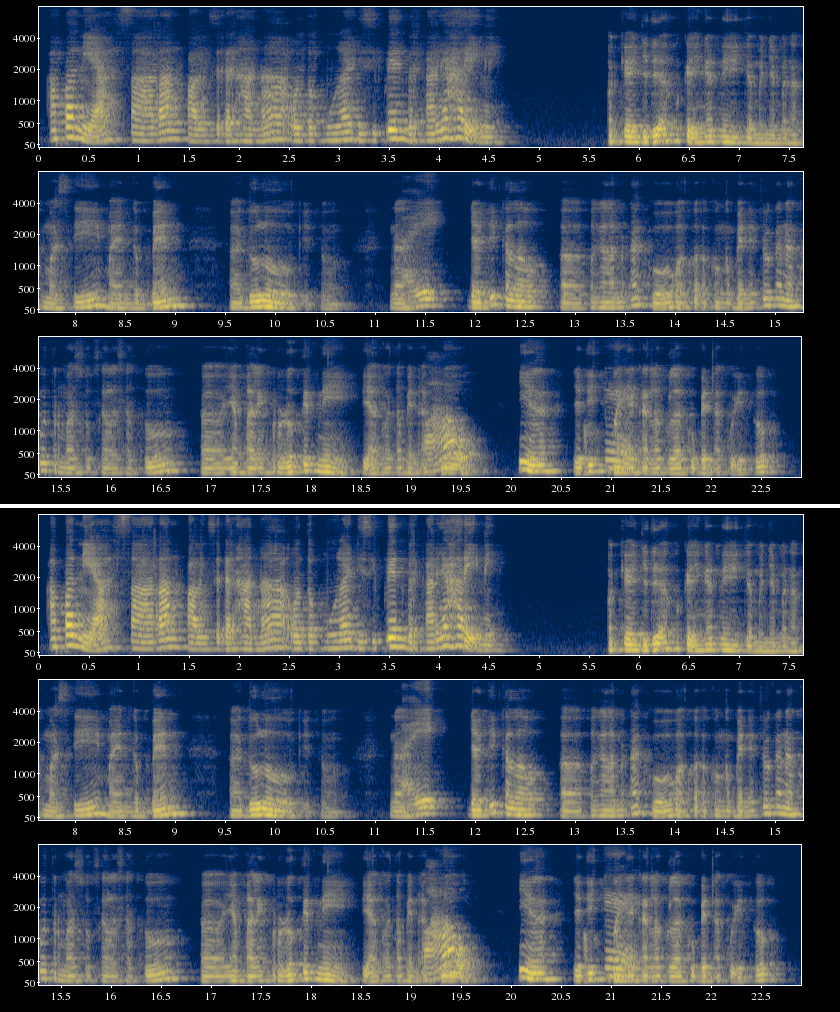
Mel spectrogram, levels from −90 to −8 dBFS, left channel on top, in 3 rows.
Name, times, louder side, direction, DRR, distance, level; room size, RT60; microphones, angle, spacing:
voice 1, 0.1-4.6 11.2-11.6 19.1-19.6 20.9-21.3, right 2 dB, 60° right, 3 dB, 3.0 m, -24 dB
voice 2, 5.8-9.0 9.5-10.6 11.2-11.4 11.9-16.6 16.9-19.6 20.1-20.4 20.6-22.5, equal, 10° right, 3 dB, 2.3 m, -26 dB
26.0 x 9.5 x 3.6 m, 0.35 s
head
